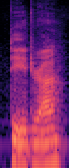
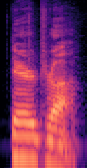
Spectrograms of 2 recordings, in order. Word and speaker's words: Deirdre: Deidre. I'm pretty sure I'm pronouncing it wrong, right? Deirdre? Deirdre.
